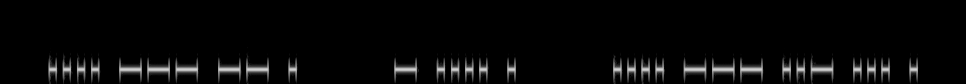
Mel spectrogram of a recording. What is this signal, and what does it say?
Morse code, heard as a keyed tone, about 17 wpm, 700 Hz. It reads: HOME THE HOUSE
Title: 2x Word-Spacing - Sentences from Top 500 Words - 17wpm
